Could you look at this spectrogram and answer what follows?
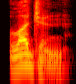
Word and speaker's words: Ludgvan: ludgvan is Ludgeon.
